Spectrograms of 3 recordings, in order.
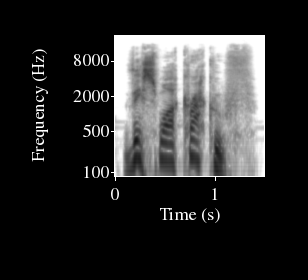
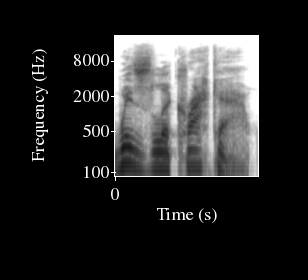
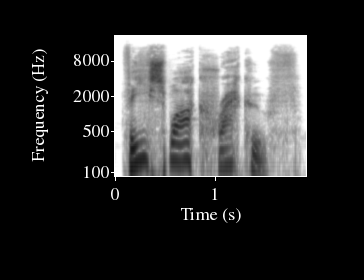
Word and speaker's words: Wisła Kraków: What I wouldn't want to do is pronounce it phonetically and call them Wisła Krakow.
